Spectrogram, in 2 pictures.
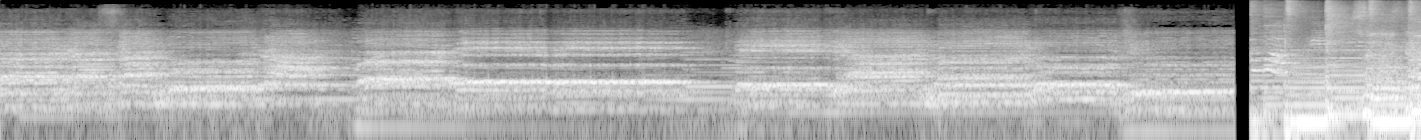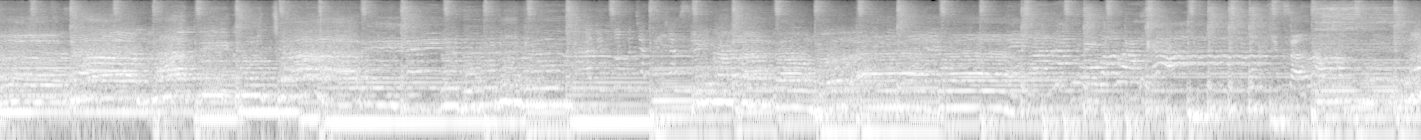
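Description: Mixed student choir singing in parts without accompaniment. About twelve seconds in, after a brief dropout, a much louder recording takes over: voices singing over an electronic keyboard playing held bass notes with a steady beat.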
